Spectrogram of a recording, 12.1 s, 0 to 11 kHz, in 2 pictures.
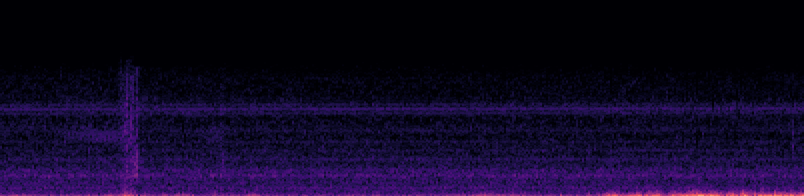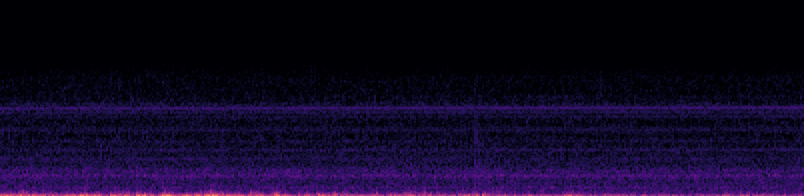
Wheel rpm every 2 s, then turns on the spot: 0, 0, 0, 0, 0, 0.
none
